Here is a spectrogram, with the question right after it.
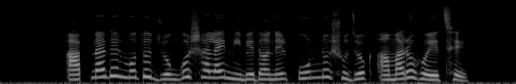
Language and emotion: Bengali, neutral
